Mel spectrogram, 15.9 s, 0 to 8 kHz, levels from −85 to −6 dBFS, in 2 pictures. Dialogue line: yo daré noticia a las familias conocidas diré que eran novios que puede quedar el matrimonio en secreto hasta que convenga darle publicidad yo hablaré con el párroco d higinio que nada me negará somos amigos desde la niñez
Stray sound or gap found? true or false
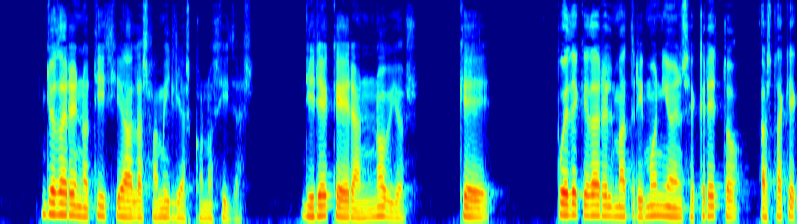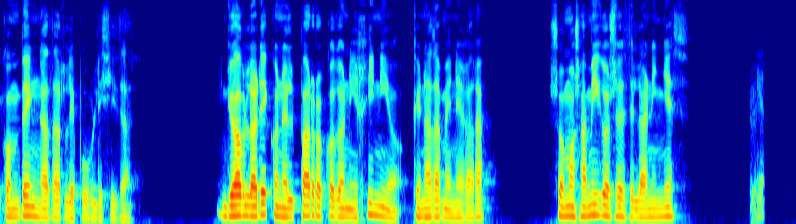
true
